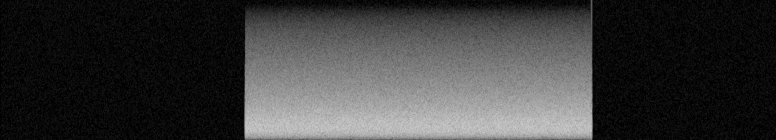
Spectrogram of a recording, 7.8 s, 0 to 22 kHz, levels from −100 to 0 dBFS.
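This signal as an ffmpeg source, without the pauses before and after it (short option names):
-f lavfi -i "anoisesrc=c=white:d=3.46:r=44100:seed=1,highpass=f=1300,lowpass=f=3200,volume=-3dB"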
